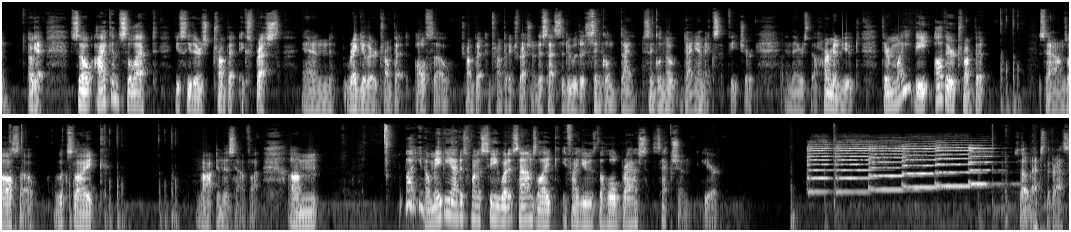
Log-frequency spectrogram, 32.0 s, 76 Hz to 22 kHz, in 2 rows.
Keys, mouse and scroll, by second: 25.8 click, 30.7 space.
